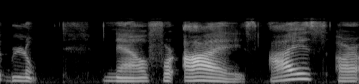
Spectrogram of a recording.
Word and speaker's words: blonds: We don't pronounce the D or S. Les cheveux blonds.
